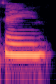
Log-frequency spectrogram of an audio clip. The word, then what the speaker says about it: Zayn: Zane. So it's spelled Zayn.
